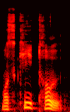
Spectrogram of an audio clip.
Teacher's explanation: モスキートウで、トうっていう発音になるんですね、これ実は。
